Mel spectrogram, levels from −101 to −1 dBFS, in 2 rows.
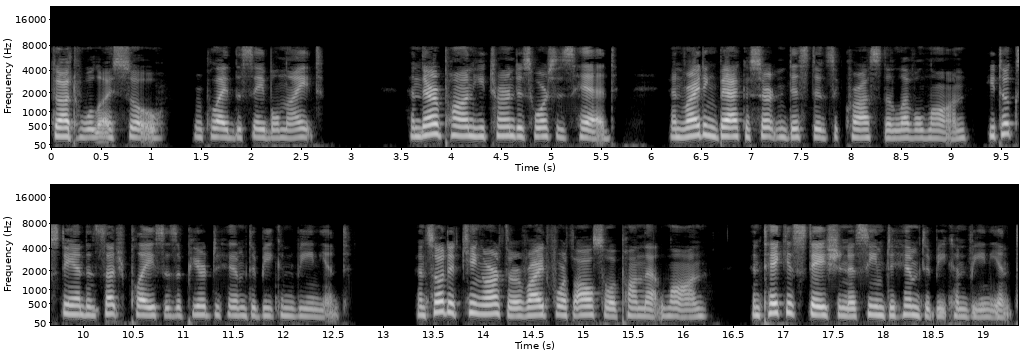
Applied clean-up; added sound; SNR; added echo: neural mask model Resemble Enhance denoiser.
